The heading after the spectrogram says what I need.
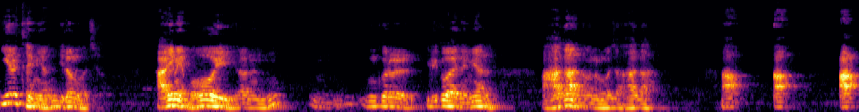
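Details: Adult man who stutters demonstrating the speech blocks he had as a new middle school student reading aloud in class, with quickened breathing and secondary body movements made in the effort to speak: stuttering (speech blocks)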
